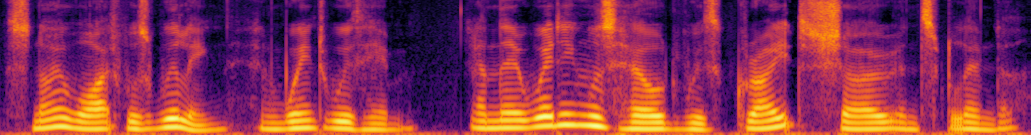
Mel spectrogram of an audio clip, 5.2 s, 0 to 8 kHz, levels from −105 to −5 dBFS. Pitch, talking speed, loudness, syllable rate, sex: 155 Hz, 210 wpm, -16 LUFS, 4.7 syllables/s, male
